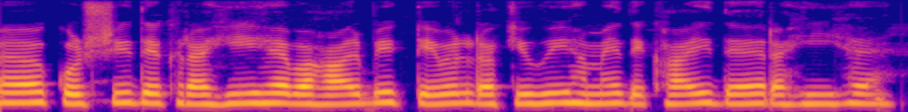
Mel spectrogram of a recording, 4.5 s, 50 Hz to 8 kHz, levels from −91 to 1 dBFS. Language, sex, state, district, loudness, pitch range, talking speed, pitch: Hindi, female, Bihar, Gaya, -18 LUFS, 205-220 Hz, 200 wpm, 210 Hz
